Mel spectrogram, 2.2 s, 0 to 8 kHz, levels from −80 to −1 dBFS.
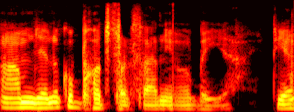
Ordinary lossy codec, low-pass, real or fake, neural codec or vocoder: none; 7.2 kHz; fake; vocoder, 22.05 kHz, 80 mel bands, WaveNeXt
